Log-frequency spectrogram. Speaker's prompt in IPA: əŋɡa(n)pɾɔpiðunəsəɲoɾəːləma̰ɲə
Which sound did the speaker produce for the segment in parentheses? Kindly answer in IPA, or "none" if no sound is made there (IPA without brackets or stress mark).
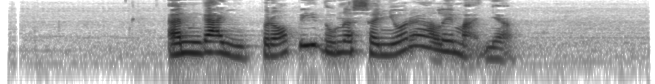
ɲ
